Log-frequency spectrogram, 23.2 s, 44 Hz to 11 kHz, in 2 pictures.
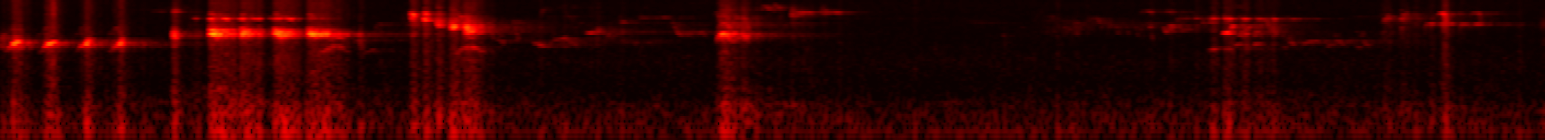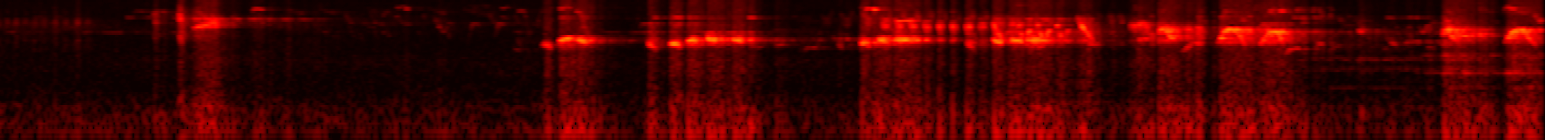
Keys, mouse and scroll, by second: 0.3 ctrl+Left, 0.6 middle click, 1.5 ctrl+Left, 1.7 middle click, 2.2 ctrl+Left, 2.4 middle click, 2.7-3.1 scroll up 1, 3.1 ctrl+Left, 3.2 middle click, 4.0 ctrl+Left, 4.2-5.4 middle drag, 5.4 ctrl+click, 5.9-7.3 middle drag, 7.3 ctrl+click, 7.7-8.3 scroll up 3, 8.3 ctrl+click, 9.1 ctrl+click, 9.3 middle click, 9.9 ctrl+click, 10.3 scroll up 5, 10.6-11.0 scroll down 18, 11.0-12.2 alt+middle drag, 12.2 `, 12.7 z, 12.9-14.1 scroll up 6, 14.1 g, 21.8 z, 21.9-22.9 scroll up 13, 22.9-23.1 scroll down 14.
